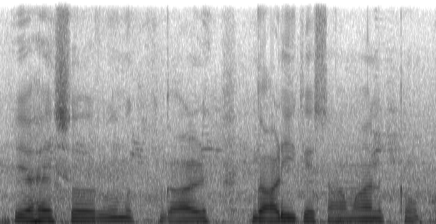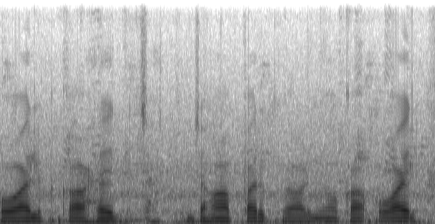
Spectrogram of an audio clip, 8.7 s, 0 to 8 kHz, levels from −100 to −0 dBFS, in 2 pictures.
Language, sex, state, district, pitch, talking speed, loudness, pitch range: Hindi, male, Uttar Pradesh, Jalaun, 120 Hz, 125 wpm, -19 LUFS, 115-125 Hz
